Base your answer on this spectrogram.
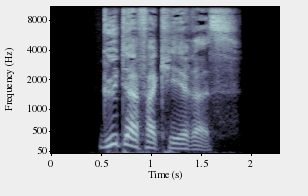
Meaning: genitive singular of Güterverkehr
- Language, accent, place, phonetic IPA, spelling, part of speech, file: German, Germany, Berlin, [ˈɡyːtɐfɛɐ̯ˌkeːʁəs], Güterverkehres, noun, De-Güterverkehres.ogg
